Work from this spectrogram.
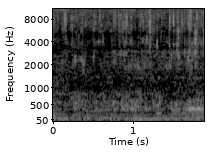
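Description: Water rushes and splashes steadily at a forest waterfall in Kerala where people have waded in, a continuous close hiss with small bright splashes.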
